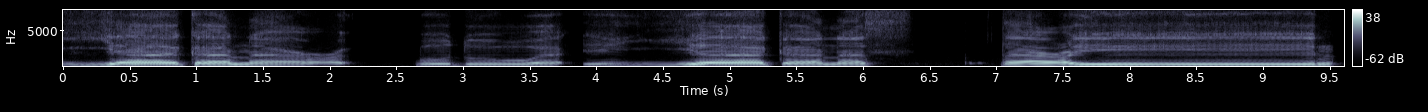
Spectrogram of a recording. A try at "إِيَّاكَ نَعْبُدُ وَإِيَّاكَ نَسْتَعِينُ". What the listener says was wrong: জি, এই যে কাজটা করলেন, এইটা আরেকটু মিলিত ভাবে করতে হবে, এরকমই হবে বিষয়টা।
